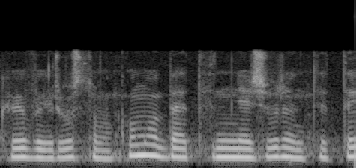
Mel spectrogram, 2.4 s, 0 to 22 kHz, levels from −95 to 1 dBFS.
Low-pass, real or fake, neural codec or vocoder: 7.2 kHz; real; none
